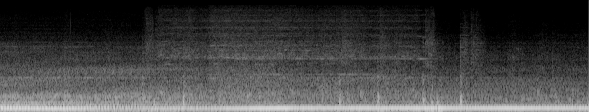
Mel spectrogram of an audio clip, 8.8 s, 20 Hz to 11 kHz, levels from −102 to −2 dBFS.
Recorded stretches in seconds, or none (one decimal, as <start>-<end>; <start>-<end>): 0.0-8.8

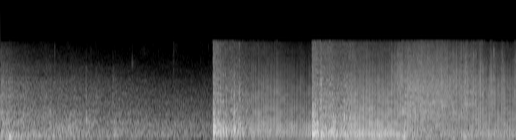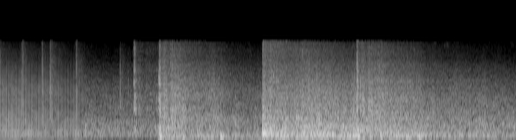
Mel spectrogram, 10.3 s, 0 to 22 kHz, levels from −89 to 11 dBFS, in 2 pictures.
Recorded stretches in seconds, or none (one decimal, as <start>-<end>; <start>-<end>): 0.0-2.5; 3.1-3.5; 6.0-10.3

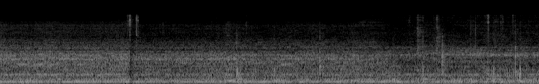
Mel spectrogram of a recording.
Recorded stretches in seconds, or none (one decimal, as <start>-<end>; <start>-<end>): 0.0-2.6

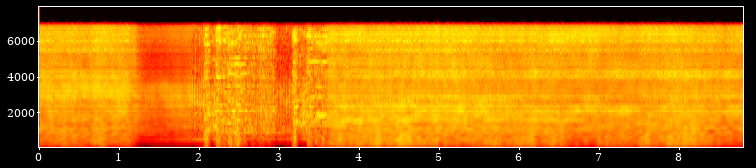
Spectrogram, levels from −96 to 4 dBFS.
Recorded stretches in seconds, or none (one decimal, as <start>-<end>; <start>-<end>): 1.9-3.6

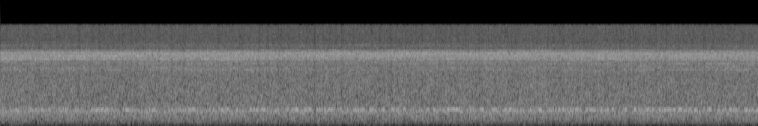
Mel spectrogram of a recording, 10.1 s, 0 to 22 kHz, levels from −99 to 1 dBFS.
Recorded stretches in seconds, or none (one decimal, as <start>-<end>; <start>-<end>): 0.0-10.1

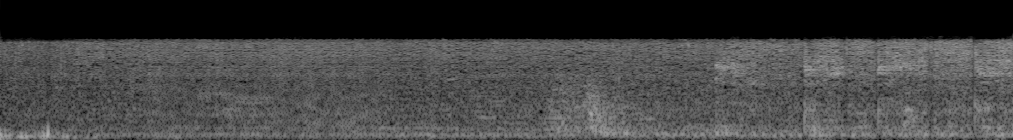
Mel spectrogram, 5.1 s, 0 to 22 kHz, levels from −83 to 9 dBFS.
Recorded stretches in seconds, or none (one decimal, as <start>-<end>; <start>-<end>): 0.0-0.7; 1.9-5.1

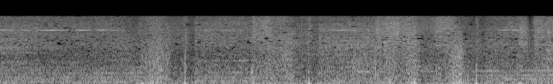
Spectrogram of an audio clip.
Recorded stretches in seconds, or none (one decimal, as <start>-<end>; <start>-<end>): 0.0-2.9; 3.7-5.5

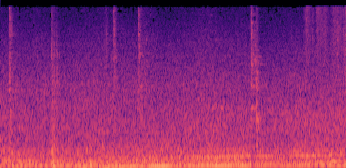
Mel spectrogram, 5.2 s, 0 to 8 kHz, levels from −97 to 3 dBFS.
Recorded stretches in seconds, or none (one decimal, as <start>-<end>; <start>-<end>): 0.0-5.2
